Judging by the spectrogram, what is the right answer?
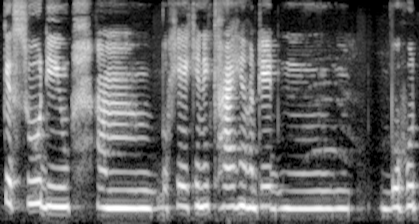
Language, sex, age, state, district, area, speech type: Assamese, female, 18-30, Assam, Majuli, urban, spontaneous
